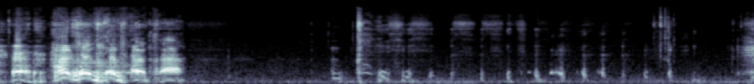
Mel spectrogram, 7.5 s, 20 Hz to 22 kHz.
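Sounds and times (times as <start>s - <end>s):
crowd of people barking like dogs: 0.0s - 1.8s.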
